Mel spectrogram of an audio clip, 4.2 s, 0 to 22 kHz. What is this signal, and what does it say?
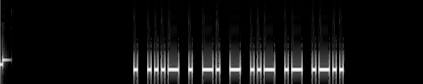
Morse code, heard as a keyed tone, about 34 wpm, 700 Hz. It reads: EVENTUAL
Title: LY Suffix - Top 100 Words with Base Words 35wpm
